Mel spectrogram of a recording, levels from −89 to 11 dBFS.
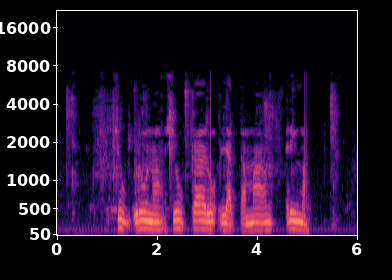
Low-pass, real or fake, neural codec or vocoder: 7.2 kHz; real; none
